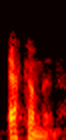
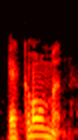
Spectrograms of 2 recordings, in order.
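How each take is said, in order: First: The middle vowel is a short o sound. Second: The middle vowel is a long o sound. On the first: "we have the ah sound, a short. It's an omicron. The ah sound" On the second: "The other one is we have a long O"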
